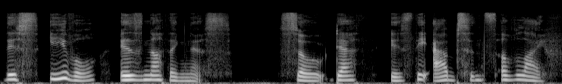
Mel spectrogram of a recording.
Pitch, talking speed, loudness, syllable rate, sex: 195 Hz, 115 wpm, -20 LUFS, 3.6 syllables/s, female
